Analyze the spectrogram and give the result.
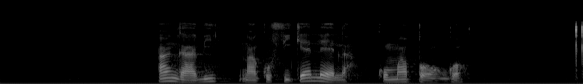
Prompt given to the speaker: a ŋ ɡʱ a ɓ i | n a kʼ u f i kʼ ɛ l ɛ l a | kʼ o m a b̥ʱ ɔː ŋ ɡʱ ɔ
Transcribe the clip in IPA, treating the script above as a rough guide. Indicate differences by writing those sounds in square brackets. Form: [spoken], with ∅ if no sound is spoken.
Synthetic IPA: a ŋ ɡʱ a ɓ i | n a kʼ u f i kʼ ɛ l ɛ l a | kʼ [u] m a b̥ʱ ɔː ŋ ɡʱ ɔ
